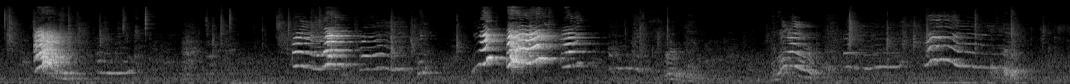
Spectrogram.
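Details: Golden Retriever mother wrestling with her puppies, teaching them to toughen up; high whining yelps and squeals in bursts of rising and falling tones, several separate cries across the clip with quiet pauses between.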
